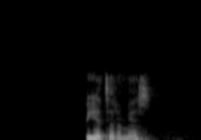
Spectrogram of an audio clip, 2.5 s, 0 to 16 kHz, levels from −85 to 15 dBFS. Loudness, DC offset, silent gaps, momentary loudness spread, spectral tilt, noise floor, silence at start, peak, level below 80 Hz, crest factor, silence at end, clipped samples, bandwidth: -29 LUFS; under 0.1%; none; 16 LU; -7 dB/octave; -77 dBFS; 1.1 s; -14 dBFS; -74 dBFS; 18 dB; 0.7 s; under 0.1%; 7.8 kHz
